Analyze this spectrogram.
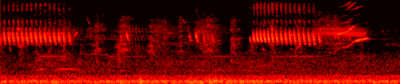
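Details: European greenfinches being tested: two long buzzy trills a few seconds apart, with soft twittering between them and a brief rising whistle at the end, over low background noise.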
